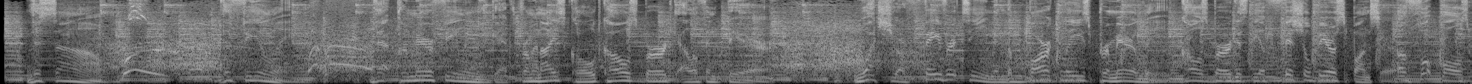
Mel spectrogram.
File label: Commercial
